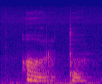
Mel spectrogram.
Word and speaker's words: orto: Then with the letter O, we have orto. One open O, one open O, and one closed O.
